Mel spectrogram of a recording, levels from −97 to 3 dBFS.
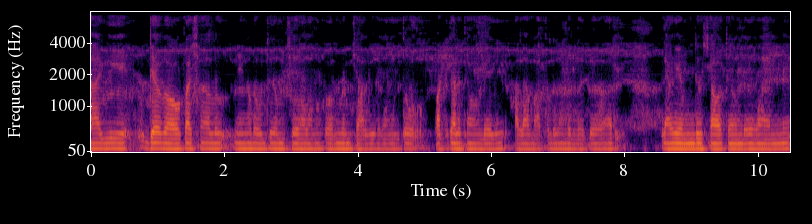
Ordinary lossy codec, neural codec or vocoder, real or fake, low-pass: none; codec, 16 kHz, 8 kbps, FunCodec, trained on LibriTTS, 25 frames a second; fake; 7.2 kHz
